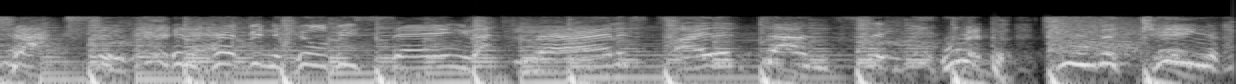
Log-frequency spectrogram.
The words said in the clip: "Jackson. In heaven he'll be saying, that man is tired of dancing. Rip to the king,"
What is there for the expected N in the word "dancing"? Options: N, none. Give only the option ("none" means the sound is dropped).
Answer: N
